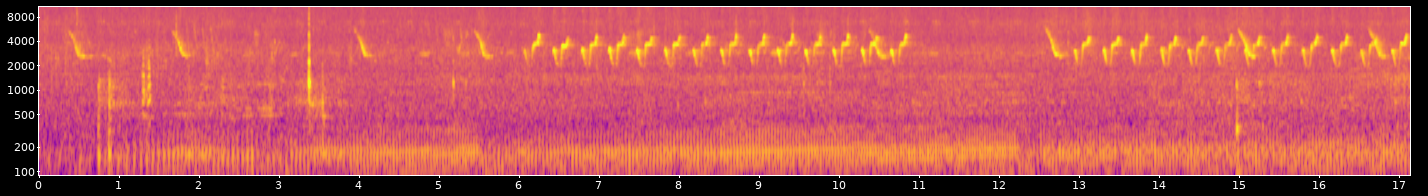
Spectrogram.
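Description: A bird calling with short, high notes that slide down in pitch: a few spaced calls, then two fast runs of about three notes a second. A low steady hum lies underneath and fades about two-thirds of the way through.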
